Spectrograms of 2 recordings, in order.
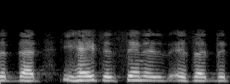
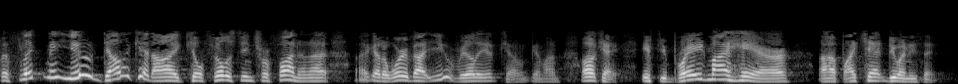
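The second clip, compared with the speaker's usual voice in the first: put-on amused tone, dismissive, laughing it off. Acting out Samson brushing off Delilah's question: laughing it off. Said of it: "Samson kinda laughed it off".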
